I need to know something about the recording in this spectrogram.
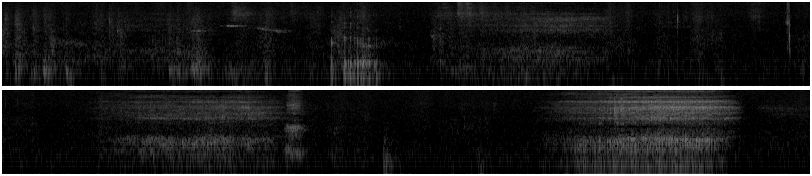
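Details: Dad snoring really loud during sleep: loud rattling snores with harsh, wheezy breaths between quieter pauses.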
